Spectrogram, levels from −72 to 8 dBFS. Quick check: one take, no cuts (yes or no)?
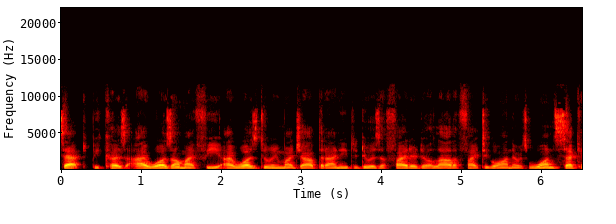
yes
